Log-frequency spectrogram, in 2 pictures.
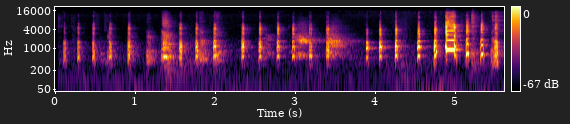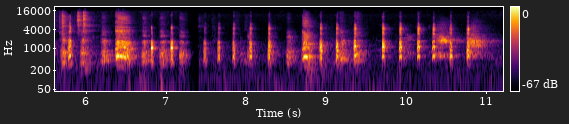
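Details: Many chickens inside a barn producing a steady stream of overlapping clucks, with brief louder squawks and drawn-out calls rising above the busy flock murmur.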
